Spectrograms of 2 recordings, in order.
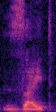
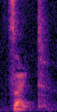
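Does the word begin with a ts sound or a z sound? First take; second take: z sound; ts sound. First: The word begins with a buzzing z sound. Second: The word begins with a ts sound. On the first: The speaker calls it wrong. "It's not Zeit" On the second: The speaker calls it right. "it's Zeit. ... like a T S together"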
